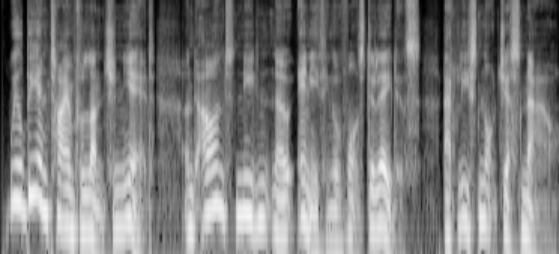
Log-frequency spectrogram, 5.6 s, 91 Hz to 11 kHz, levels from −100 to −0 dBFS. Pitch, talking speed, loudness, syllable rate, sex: 150 Hz, 215 wpm, -18 LUFS, 5.1 syllables/s, male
